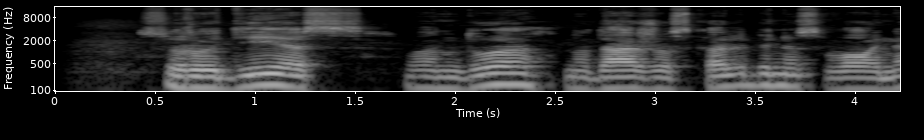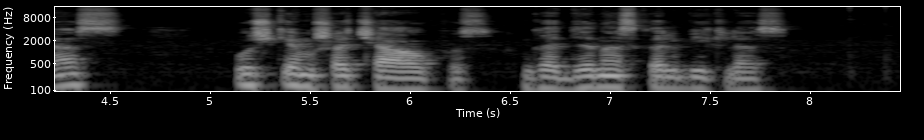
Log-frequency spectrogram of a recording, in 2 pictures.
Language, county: Lithuanian, Šiauliai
